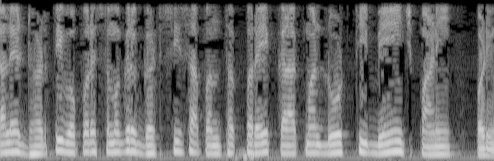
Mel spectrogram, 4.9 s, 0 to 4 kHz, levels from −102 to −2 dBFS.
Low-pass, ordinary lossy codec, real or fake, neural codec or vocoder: 3.6 kHz; none; real; none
